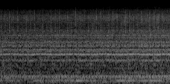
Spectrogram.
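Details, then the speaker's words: Sharp RT1155 cassette deck on the bench, whose take-up side won't pull tape in play: fast forward shows a steady high whir of spinning reels with even hum, no grinding or slipping; fast forward normal. "This isn't the issue, but fast forward's just fine,"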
